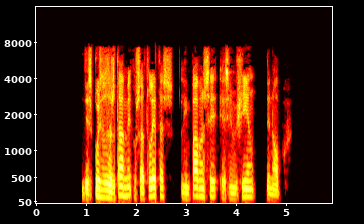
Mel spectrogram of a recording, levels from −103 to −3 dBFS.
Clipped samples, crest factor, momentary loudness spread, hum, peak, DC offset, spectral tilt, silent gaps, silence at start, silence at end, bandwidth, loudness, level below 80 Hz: under 0.1%; 18 dB; 12 LU; none; 0 dBFS; under 0.1%; -4 dB/octave; 2.75-2.86 s, 4.40-4.61 s; 0.9 s; 1.05 s; 7.8 kHz; -17 LUFS; -60 dBFS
